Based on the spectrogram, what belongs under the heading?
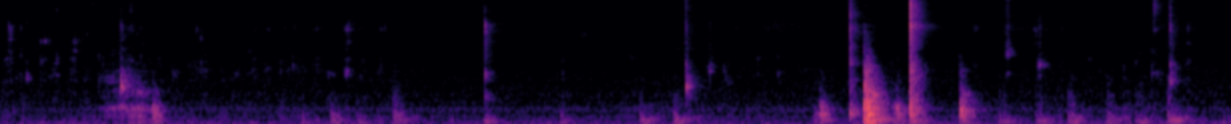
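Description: Metal chopsticks beating eggs in a ceramic bowl: faint, scattered light clicks against the bowl with soft squishing of the egg, then three sharper, louder clicks about five and a half seconds in.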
